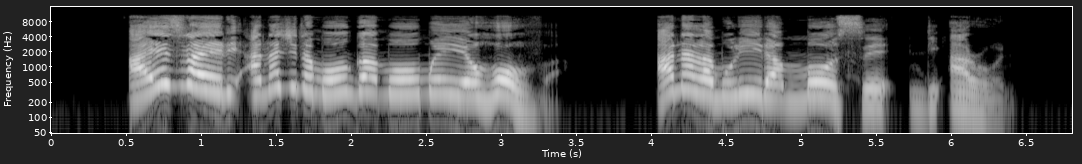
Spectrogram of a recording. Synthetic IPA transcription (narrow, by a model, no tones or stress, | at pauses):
aisɾaɛliʔanat͡ʃitamɔŋɡamɔmwɛjɛɦɔva̰ | analamuliɾam̩mɔsɛndiʔaɾɔ̰ːni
